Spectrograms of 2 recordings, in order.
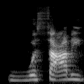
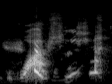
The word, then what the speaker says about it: washi: Although I did recognize, and maybe Nicole has a post-it note or wasabi tape note.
